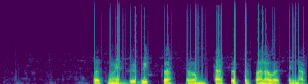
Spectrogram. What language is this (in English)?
Bangla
